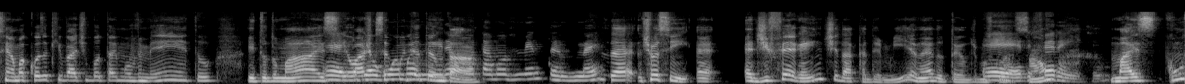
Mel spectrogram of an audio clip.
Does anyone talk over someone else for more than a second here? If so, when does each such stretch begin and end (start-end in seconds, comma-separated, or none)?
3.2-4.9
